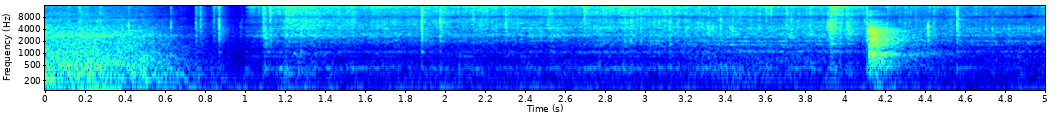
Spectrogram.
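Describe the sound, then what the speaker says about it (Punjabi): Crushed garlic with cumin seeds and asafoetida sizzles in hot oil for pav bhaji, a steady close frying hiss with stirring clinks and a sharp burst near the end. "ਹਿੰਗ ਪਾ ਕੇ ਕਿਤੇ ਅੰਦਰ ਜੀਰੇ ਪਾਤਾ ਨਾਲ ਇਹ ਕੁੱਟਿਆ ਹੋਇਆ ਲਸਣ"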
